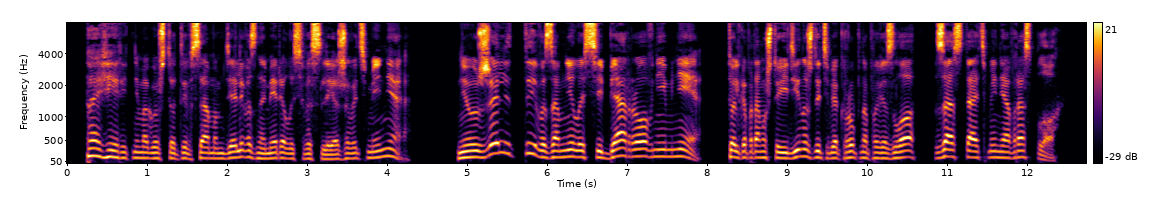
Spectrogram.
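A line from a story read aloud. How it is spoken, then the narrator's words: Mocking laugh. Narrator (Russian): Она извительно рассмеялась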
